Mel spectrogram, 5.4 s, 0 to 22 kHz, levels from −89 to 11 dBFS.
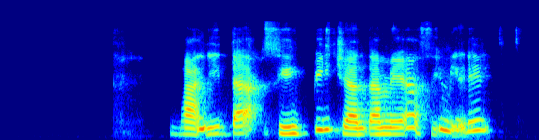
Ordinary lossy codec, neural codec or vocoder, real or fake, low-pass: Opus, 16 kbps; autoencoder, 22.05 kHz, a latent of 192 numbers a frame, VITS, trained on one speaker; fake; 9.9 kHz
